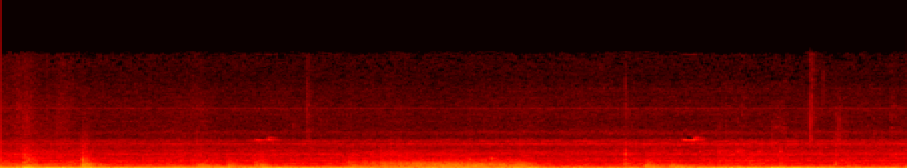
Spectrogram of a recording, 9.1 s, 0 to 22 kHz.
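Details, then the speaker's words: Recently modernized CPCC Student Deck 1 parking elevator (units have broken down repeatedly), recorded riding up inside the car: steady low rumble with only faint clicks, no bangs or scraping; rides much better than the other car. Normal elevator ride. "I'm gonna ride this one up. This one rides much better than the other"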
